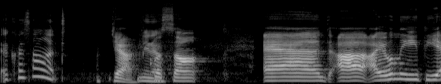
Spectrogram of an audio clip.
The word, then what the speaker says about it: croissant: Yeah, so what I like to do is I like to get a croissant. Do we pronounce the T? A croissant?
